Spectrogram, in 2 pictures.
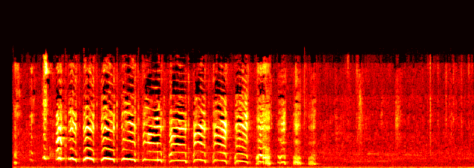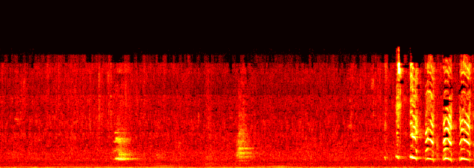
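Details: Rottweiler. A Rottweiler puppy lets out quick, high-pitched whimpers, each sliding downward, several per second for about six seconds. After a quieter stretch with a few faint sounds, another burst of whining follows.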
